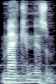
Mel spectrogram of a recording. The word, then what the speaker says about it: mechanism: Якщо у вас є слово, яке майже однакове в англійській і в українській, і там є ch, як слово механізм, mechanism, то оце ch читається як к, тобто не ч, не х, а к.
